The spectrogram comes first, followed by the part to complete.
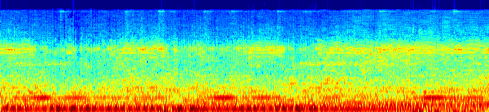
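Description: Loud instrumental synthesizer music with a steady heavy bass line and a short synth note that keeps recurring; no vocals.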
